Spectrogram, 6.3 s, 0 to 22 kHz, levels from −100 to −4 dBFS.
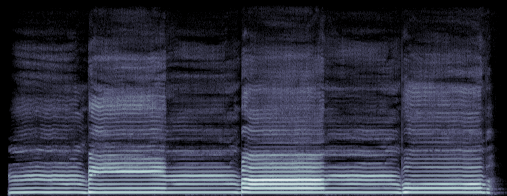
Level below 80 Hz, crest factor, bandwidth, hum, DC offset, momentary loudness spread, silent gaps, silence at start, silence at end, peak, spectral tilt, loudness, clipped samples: under -90 dBFS; 14 dB; 16.5 kHz; none; under 0.1%; 14 LU; none; 0.1 s; 0.2 s; -6 dBFS; 2.5 dB/octave; -18 LUFS; under 0.1%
